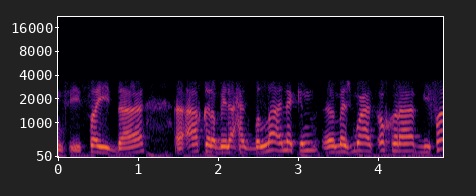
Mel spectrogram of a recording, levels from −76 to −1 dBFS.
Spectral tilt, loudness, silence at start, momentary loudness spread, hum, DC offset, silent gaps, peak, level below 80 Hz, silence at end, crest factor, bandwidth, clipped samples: -7.5 dB/octave; -32 LUFS; 0 s; 6 LU; none; under 0.1%; none; -18 dBFS; -58 dBFS; 0 s; 12 dB; 5.6 kHz; under 0.1%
